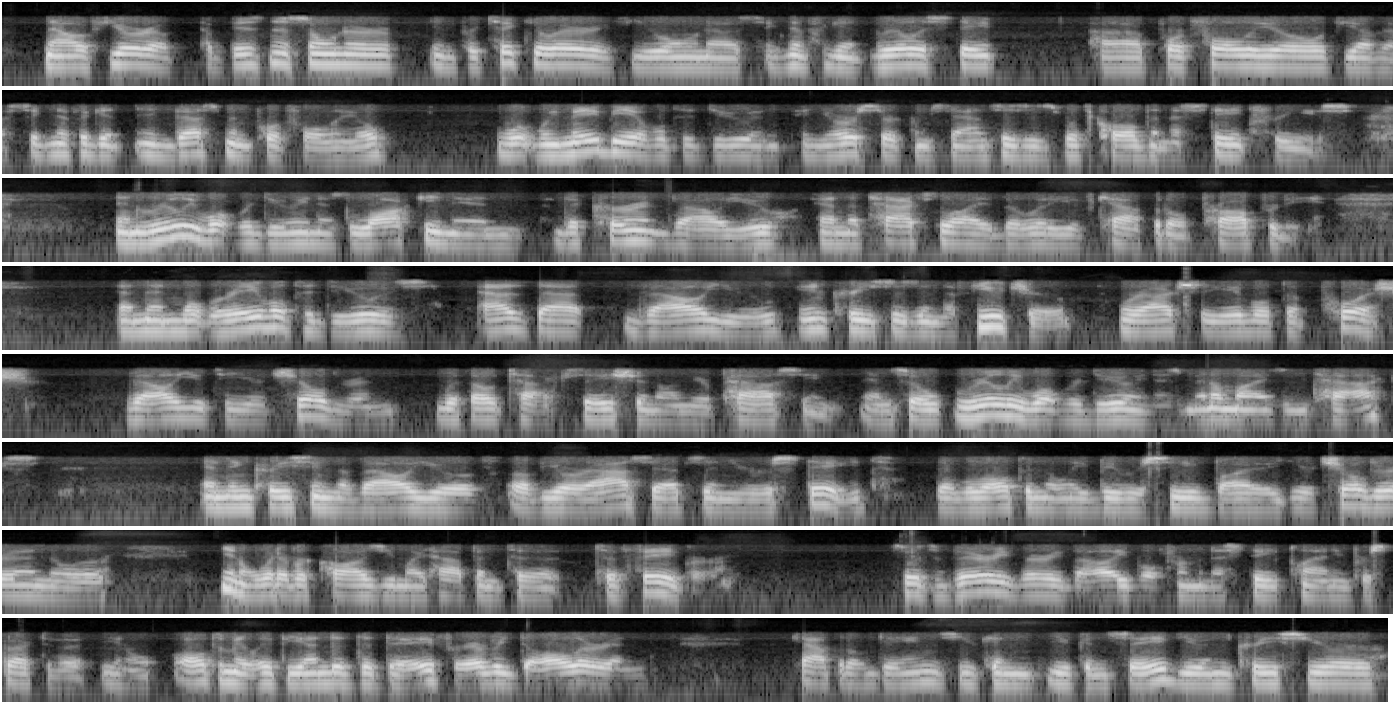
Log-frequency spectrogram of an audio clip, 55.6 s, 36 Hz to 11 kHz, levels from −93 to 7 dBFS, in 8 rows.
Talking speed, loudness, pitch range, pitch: 175 wpm, -15 LUFS, 120-140 Hz, 130 Hz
